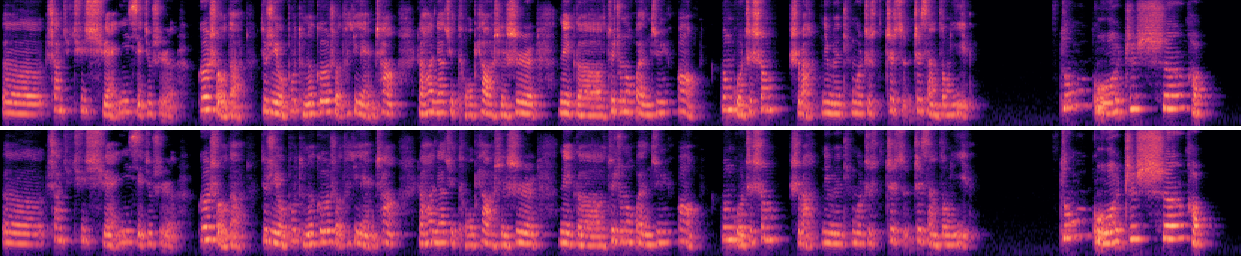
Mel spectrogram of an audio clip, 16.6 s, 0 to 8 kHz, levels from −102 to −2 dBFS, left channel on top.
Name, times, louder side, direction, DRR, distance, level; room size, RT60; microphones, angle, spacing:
voice 1, 0.0-9.3 9.6-12.9, left 2 dB, 50° left, 0.6 m, -30 dB
voice 2, 14.1-16.0, right 3 dB, 50° right, 0.8 m, -26 dB
3.7 x 3.1 x 2.4 m
head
